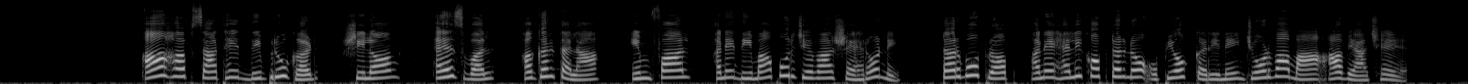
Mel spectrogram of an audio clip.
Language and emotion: Gujarati, neutral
